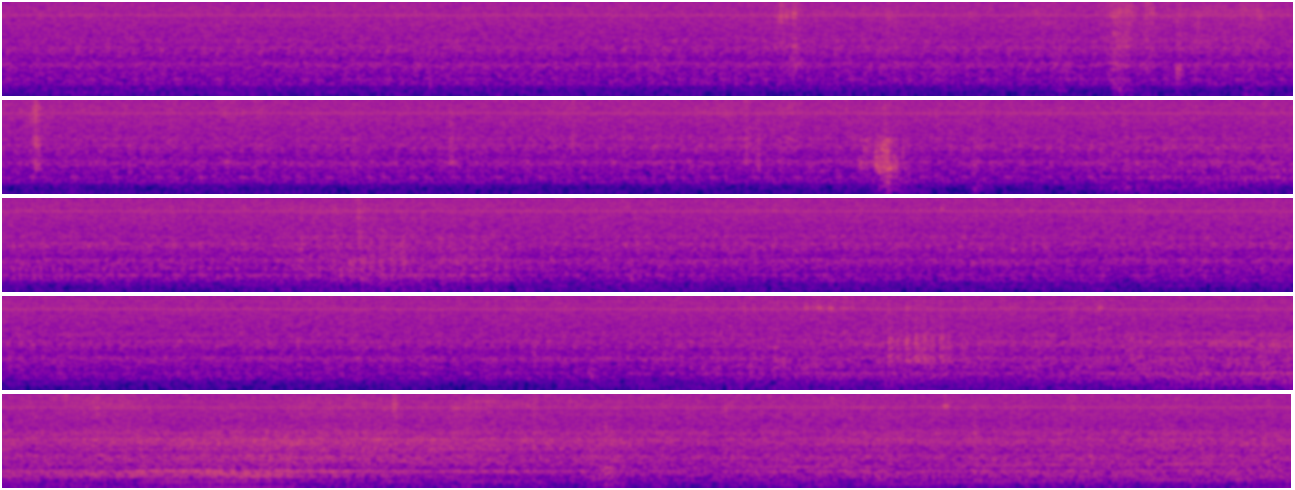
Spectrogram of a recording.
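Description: A car engine hums steadily, rising as the car speeds up.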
